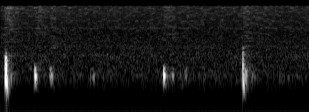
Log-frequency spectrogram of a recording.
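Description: Underwater ambience: soft, short clicks and knocks at irregular intervals, about six in two seconds, the loudest right at the start.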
